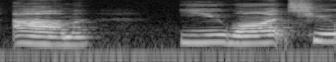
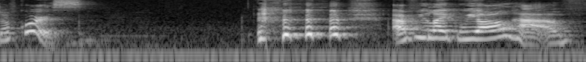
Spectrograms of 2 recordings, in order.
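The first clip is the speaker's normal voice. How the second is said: laughing; 7 semitones higher, 4 dB louder than usual. Real, not acted. Laughing answer to a bondage question.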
